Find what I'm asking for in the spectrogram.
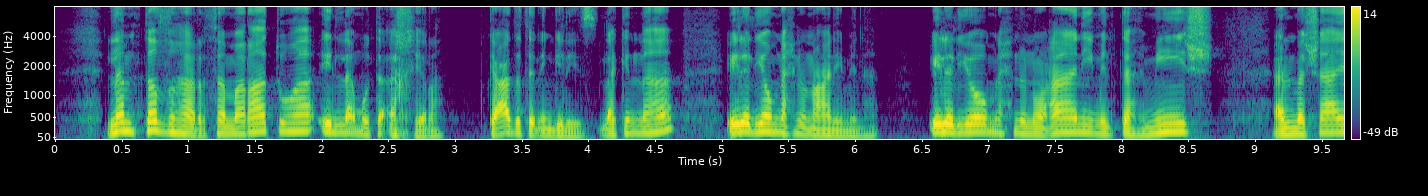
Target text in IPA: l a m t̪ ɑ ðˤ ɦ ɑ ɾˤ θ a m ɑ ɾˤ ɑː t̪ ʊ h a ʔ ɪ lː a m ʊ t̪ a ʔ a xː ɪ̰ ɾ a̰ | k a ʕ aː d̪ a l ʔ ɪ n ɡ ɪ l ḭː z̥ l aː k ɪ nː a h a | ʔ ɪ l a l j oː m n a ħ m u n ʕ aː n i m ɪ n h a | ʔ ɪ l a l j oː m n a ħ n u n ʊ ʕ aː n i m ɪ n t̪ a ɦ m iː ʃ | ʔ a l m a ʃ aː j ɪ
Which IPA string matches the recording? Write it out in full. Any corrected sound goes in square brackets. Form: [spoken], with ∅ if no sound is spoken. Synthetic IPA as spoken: l a m t̪ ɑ ðˤ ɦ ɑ ɾˤ θ a m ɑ ɾˤ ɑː t̪ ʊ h a ʔ ɪ lː a m ʊ t̪ a ʔ a xː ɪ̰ ɾ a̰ | k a ʕ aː d̪ a l ʔ ɪ n ɡ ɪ l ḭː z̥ l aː k ɪ nː a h a | ʔ ɪ l a l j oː m n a ħ [n] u n ʕ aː n i m ɪ n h a | ʔ ɪ l a l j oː m n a ħ n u n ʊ ʕ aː n i m ɪ n t̪ a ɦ m iː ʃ | ʔ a l m a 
